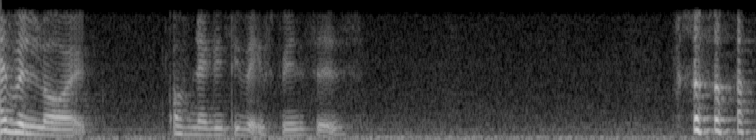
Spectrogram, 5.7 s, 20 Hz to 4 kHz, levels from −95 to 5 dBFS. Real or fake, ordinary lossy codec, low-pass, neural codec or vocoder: real; none; 3.6 kHz; none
